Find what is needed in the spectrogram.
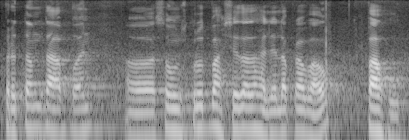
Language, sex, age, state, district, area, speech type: Marathi, male, 18-30, Maharashtra, Ratnagiri, rural, spontaneous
